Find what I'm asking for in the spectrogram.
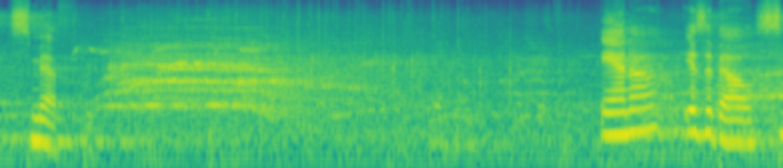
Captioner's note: cheers and applause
